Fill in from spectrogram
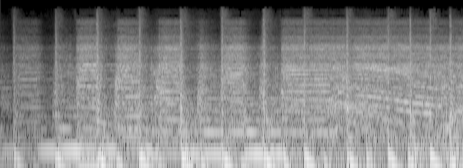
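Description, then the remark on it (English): Loud hard rock intro with pounding drums and a driving, repeating bass riff, while a squealing electric guitar bends high notes over the top; instrumental only, no voices. “Then this comes a out. hard rock intro.”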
